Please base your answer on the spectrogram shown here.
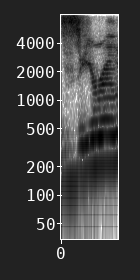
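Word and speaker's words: Xero: this is by a company called zero shoes it's spelled x-e-r-o shoes um dot com is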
